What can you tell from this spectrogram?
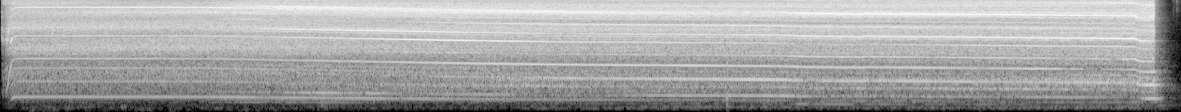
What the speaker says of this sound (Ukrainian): Чи вирішили перевірити, як можна полегшити закручування глухаря?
